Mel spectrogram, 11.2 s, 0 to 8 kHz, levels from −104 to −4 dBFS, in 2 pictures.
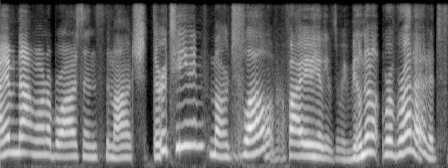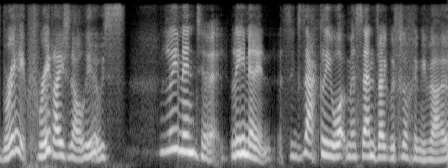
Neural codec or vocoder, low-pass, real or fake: codec, 16 kHz in and 24 kHz out, 0.4 kbps, LongCat-Audio-Codec, four codebook decoder; 7.2 kHz; fake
